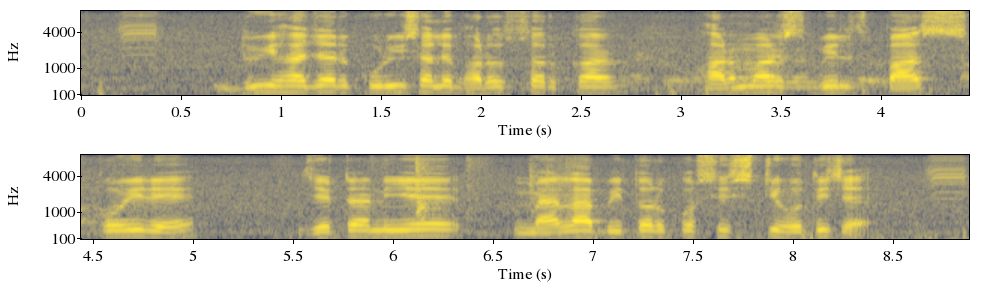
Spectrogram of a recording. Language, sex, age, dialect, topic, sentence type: Bengali, male, 18-24, Western, agriculture, statement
